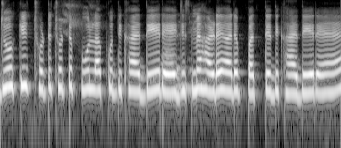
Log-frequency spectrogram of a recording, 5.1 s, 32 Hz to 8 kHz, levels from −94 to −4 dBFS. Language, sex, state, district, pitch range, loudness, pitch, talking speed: Hindi, female, Punjab, Fazilka, 255-290 Hz, -14 LUFS, 270 Hz, 210 wpm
